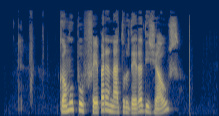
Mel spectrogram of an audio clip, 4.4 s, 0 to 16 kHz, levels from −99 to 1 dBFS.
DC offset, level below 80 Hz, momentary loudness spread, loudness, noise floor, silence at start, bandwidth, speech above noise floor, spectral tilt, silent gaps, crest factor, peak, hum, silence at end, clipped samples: under 0.1%; -80 dBFS; 8 LU; -27 LUFS; -81 dBFS; 0.6 s; 11.5 kHz; 55 dB; -4.5 dB/octave; none; 20 dB; -8 dBFS; none; 0.85 s; under 0.1%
